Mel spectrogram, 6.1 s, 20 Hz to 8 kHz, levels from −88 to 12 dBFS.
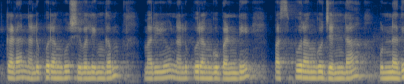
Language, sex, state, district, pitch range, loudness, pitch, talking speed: Telugu, female, Telangana, Komaram Bheem, 165-180 Hz, -17 LUFS, 170 Hz, 120 wpm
